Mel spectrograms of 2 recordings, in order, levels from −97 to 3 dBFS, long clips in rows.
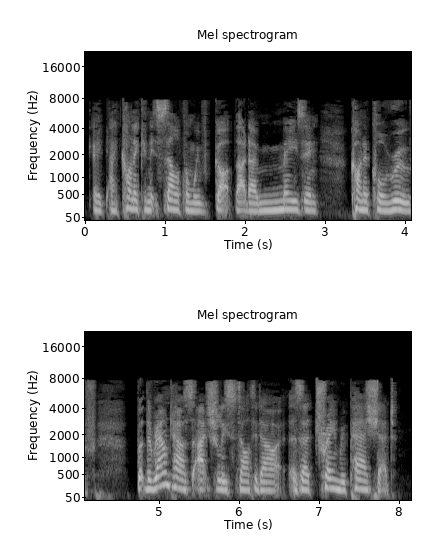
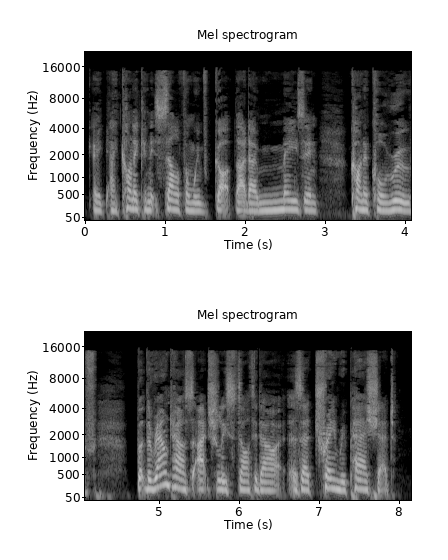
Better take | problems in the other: second | garbled, watery; badly; nothing above 7.5 kHz; slightly in the second

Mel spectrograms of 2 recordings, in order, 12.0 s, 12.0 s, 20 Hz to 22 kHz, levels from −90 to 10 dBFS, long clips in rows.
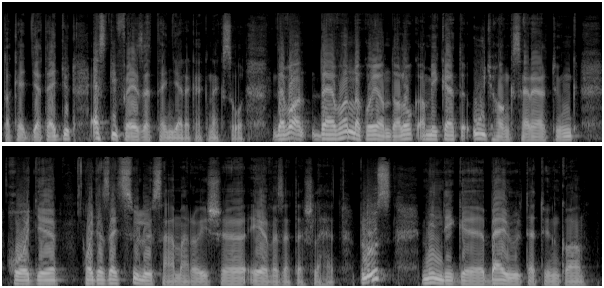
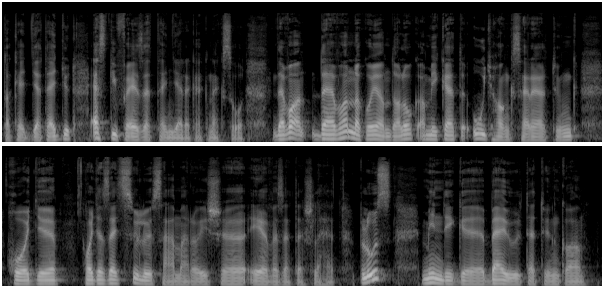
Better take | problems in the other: second | distortion; slight; 7% of the sound clipped

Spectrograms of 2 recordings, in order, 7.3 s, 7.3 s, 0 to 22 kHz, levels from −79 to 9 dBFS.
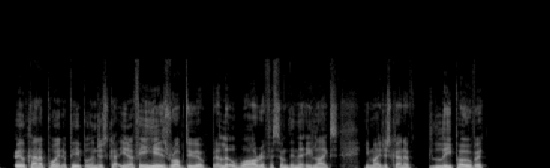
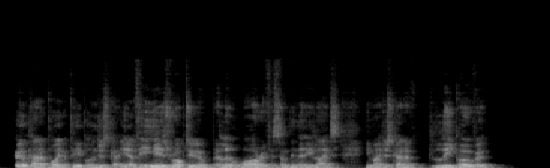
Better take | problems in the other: first | off-mic speech; far // room echo; slight; dies away in 0.3 s

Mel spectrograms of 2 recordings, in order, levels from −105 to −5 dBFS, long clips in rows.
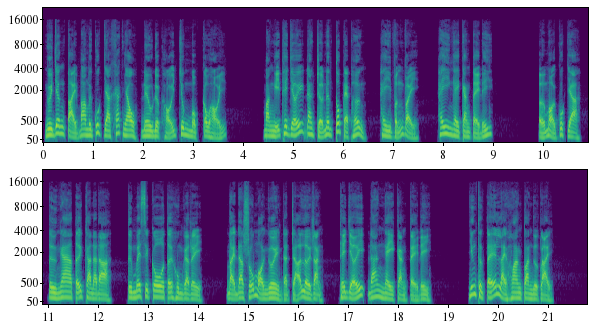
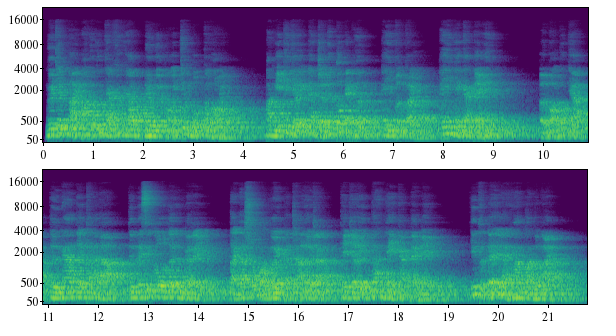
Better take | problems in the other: first | room echo; strong; dies away in 3 s // off-mic speech; far

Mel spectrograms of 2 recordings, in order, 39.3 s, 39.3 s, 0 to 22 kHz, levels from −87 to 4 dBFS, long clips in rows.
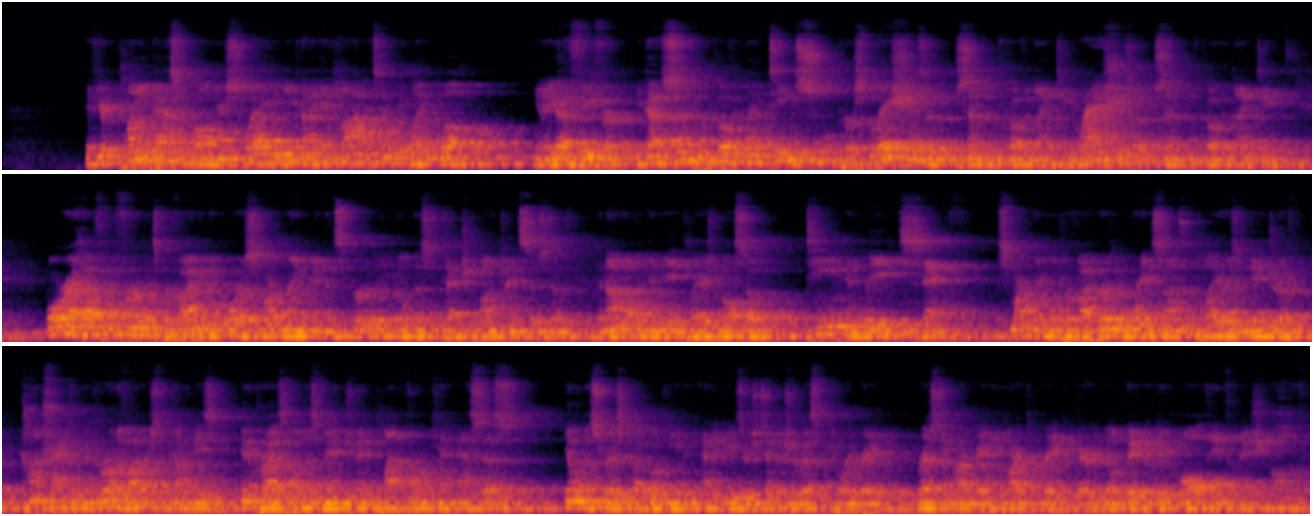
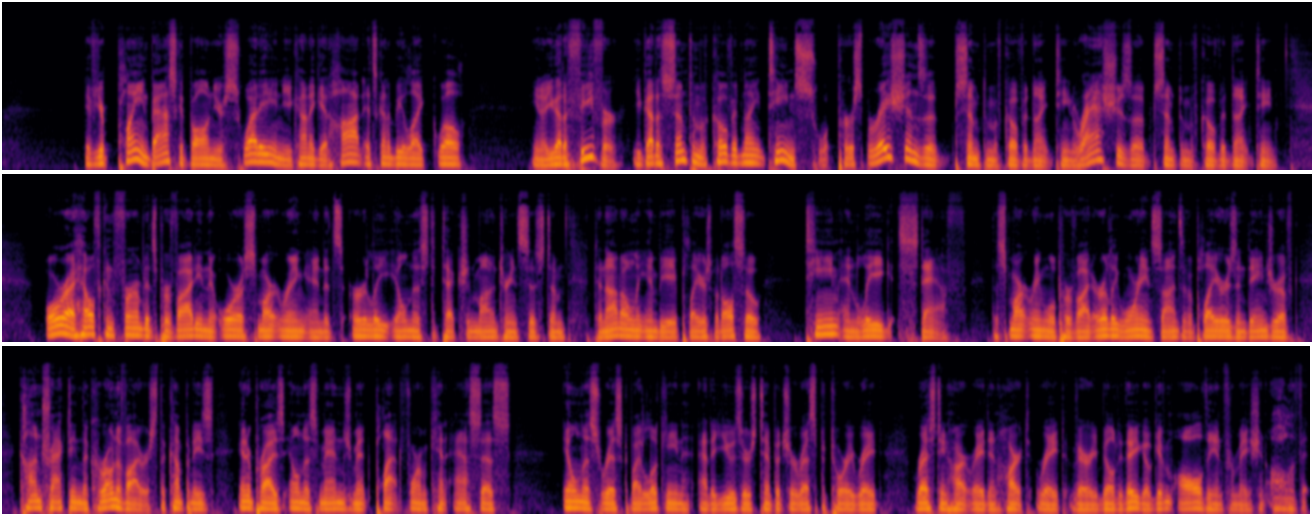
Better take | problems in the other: second | off-mic speech; far // room echo; strong; dies away in 2.2 s

